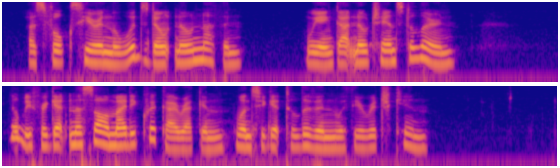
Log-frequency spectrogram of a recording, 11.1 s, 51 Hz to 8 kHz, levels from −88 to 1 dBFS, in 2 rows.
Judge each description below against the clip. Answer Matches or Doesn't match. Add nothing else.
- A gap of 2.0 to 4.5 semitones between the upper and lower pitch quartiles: Matches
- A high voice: Doesn't match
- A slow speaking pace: Doesn't match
